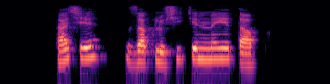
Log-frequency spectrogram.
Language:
Mari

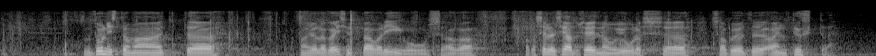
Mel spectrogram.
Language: Estonian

